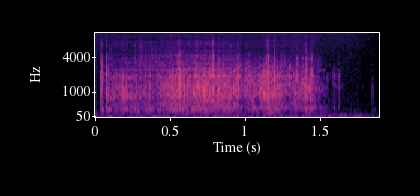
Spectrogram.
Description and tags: I found a busted-up See-N-Say in a thrift shop in LA. The trigger doesn't work, but the arrow spins just fine and makes a weird sound. Here are a bunch of them!
recorded on 28 July 2010 with a Zoom H4. No processing, no EQ, no nothing!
